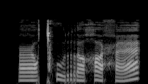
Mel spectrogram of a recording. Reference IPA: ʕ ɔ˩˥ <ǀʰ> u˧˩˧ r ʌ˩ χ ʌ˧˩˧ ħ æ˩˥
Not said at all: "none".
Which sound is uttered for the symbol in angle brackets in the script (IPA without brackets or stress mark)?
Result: ǀʰ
